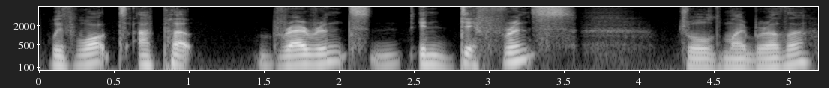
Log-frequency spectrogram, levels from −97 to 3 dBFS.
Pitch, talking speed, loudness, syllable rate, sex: 115 Hz, 80 wpm, -21 LUFS, 4.3 syllables/s, male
